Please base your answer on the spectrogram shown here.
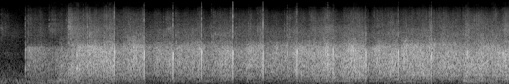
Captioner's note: applause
